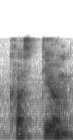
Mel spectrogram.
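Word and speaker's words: costume: 영어에서 S 뒤에 T가 있을 때 소리가 우리말 쌍디귿으로 납니다. 그래서 커스튬 이렇게 발음이 됩니다. 물론 커스튬이라고 한다 그래서 틀린 건 아니지만 자, 전통 의상을 의미하는 커스튬에 플레이라는 단어가 들어갑니다.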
